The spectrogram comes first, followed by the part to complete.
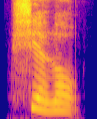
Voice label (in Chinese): "泄露", Chinese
